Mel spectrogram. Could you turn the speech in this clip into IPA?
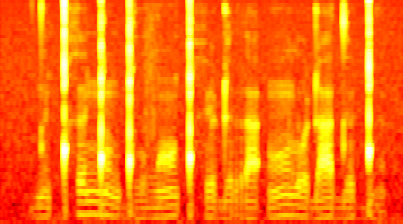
d̪ ə̃ ǃʰ ə ŋ͡ǃ õ ɡ͡ǃ o v ɔ̃ ǃʰ ø ɖ ə r a ʔ õ l o ɖ a d̪ ɵ ɡ͡ǃ ə̃

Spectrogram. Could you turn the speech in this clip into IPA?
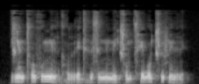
ʑ ɛ̃˧ d tʰ o˧ xʷ ɛ˦ ŋ ẽ˧ r ɡʱ o˨ r e˨ dʱ ɨ˨ s ɨ˨ ŋ ẽ˨ m ẽ˨ t͡ɕʰ o˨ m t͡sʰ e˧ w o˦˨ t͡ɕʰ ɨ˦ f ẽ˨ r

